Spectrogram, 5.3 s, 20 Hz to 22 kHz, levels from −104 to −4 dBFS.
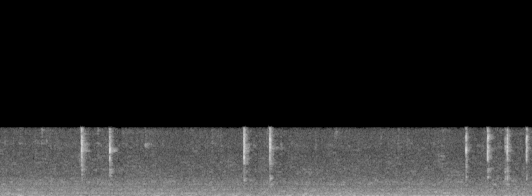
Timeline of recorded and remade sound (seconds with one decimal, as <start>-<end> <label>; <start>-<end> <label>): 0.0-5.3 recorded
